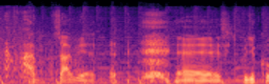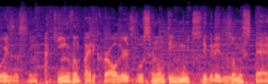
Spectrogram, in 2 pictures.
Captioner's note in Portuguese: risadas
